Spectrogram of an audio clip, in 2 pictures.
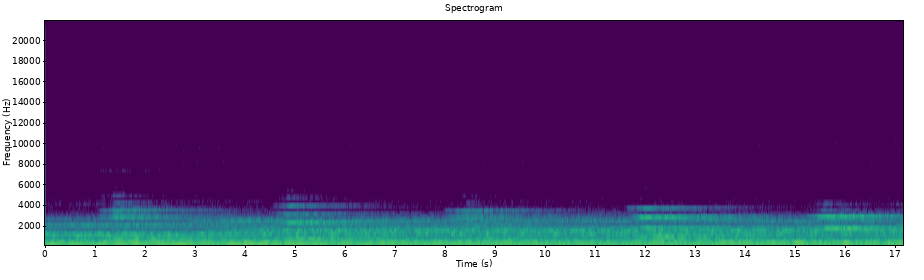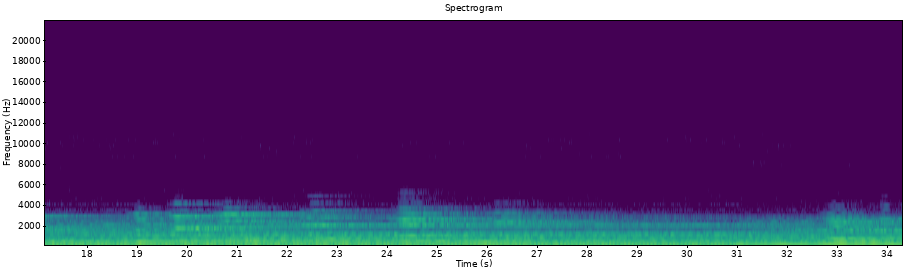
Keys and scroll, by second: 2.2 space, 7.0 space, 16.0 space.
